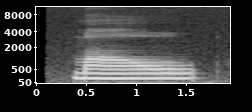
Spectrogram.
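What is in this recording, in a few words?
"mao", Chinese; 猫; ネコ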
